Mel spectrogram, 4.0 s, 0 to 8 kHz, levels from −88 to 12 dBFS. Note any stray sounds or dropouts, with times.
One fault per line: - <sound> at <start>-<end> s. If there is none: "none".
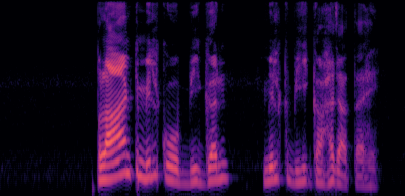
none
